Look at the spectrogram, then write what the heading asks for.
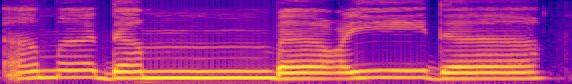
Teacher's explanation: تو یہاں پر دیکھیں تنوین کے اوپر چھوٹا سا میم بنا ہوا ہے اور آگے حرف اقلاب یعنی با آ رہا ہے، تو یہاں پر اقلاب کا قاعدہ اپلائی ہوگا، تنوین کو میم سے بدل کر پڑھیں گے، امدن نہیں پڑھا جائے گا بلکہ امدم بعیدا، دم ساتھ میں غنہ کی آواز بھی آئے گی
